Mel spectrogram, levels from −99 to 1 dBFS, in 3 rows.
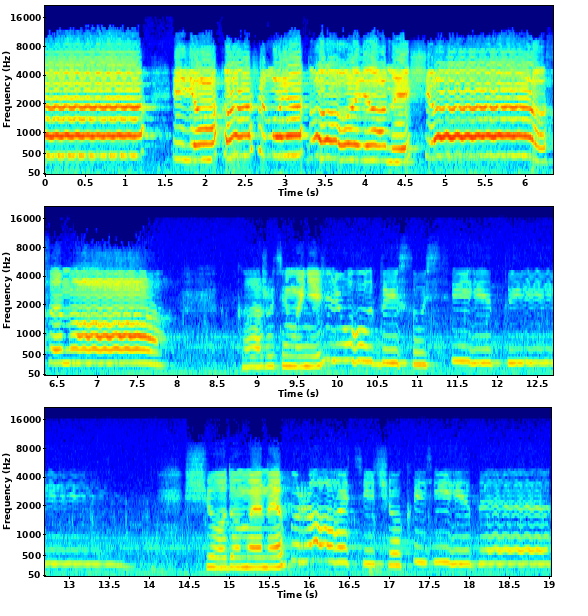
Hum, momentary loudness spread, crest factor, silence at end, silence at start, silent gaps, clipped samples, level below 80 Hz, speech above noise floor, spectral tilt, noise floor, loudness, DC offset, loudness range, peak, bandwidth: none; 21 LU; 14 dB; 0 s; 0 s; none; under 0.1%; -62 dBFS; 23 dB; -1 dB/octave; -53 dBFS; -19 LUFS; under 0.1%; 19 LU; -8 dBFS; 12 kHz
